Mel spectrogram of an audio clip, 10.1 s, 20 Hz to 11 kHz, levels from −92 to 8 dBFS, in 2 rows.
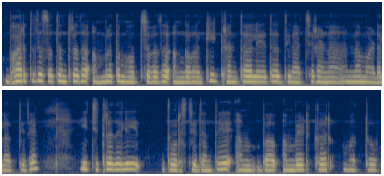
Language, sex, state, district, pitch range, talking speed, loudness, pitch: Kannada, female, Karnataka, Dakshina Kannada, 195-225 Hz, 75 wpm, -24 LUFS, 205 Hz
